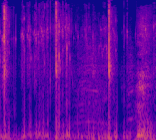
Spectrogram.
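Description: Someone drinks a glass of water, with three sharp, wet gulping sounds about half a second apart over a soft, low murmur of mouth noise. No one speaks.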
